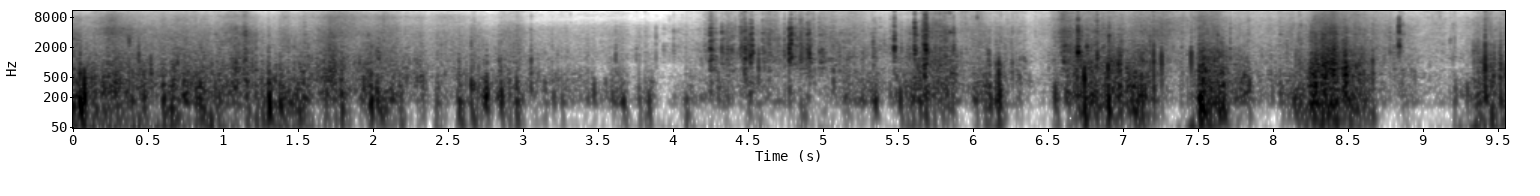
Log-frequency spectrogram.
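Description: Boots crunching and scuffing through snow in irregular steps.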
